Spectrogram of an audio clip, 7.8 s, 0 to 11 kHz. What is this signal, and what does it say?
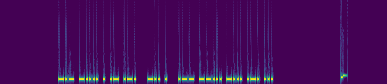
Morse code, heard as a keyed tone, about 36 wpm, 700 Hz. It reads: K6EAR DE W7BRS
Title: USA Callsign DE Callsign - 5 Characters - 35wpm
